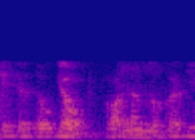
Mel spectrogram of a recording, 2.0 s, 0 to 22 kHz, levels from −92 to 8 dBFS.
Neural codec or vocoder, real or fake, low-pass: none; real; 3.6 kHz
